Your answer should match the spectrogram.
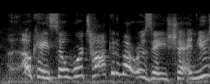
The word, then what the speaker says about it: rosacea: Rosacea? Rosacea.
